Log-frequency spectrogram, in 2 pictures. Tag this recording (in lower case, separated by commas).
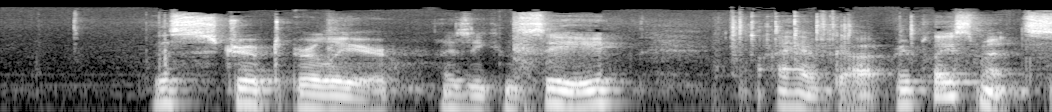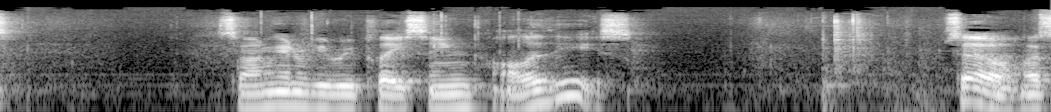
speech, inside a small room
